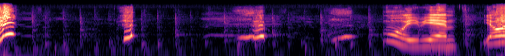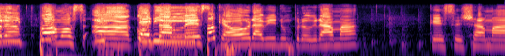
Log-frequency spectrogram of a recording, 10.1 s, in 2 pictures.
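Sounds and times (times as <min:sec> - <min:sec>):
hiccup: 0:00.0 - 0:00.3, 0:01.2 - 0:01.4
speech: 0:04.0 - 0:08.7, 0:09.4 - 0:10.0.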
